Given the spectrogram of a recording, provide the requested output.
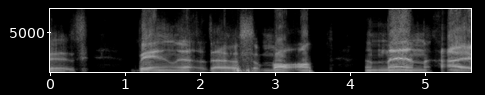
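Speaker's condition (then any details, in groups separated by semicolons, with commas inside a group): ALS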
